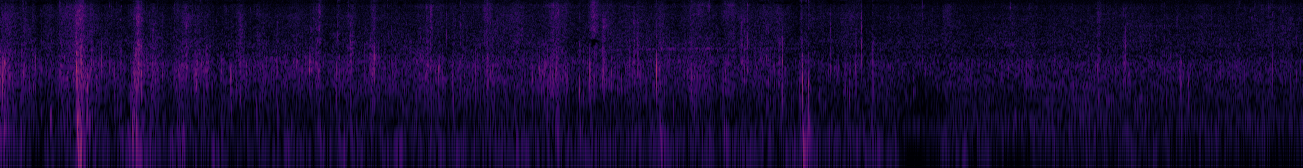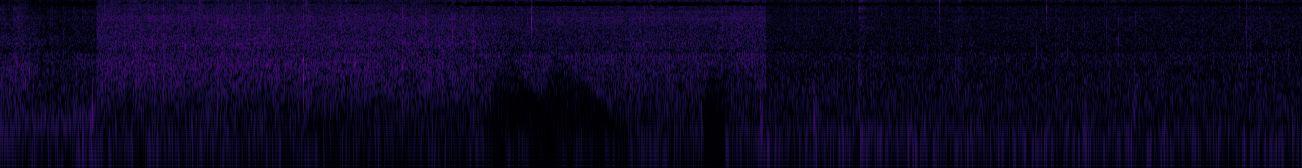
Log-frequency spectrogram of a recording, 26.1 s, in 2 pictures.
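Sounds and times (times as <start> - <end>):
steady rain hiss: 0.0 - 26.0
faint raindrop ticks: 2.6 - 14.0, 16.9 - 19.7, 20.6 - 26.0.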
